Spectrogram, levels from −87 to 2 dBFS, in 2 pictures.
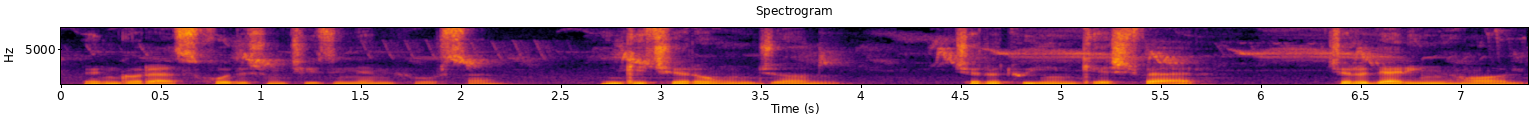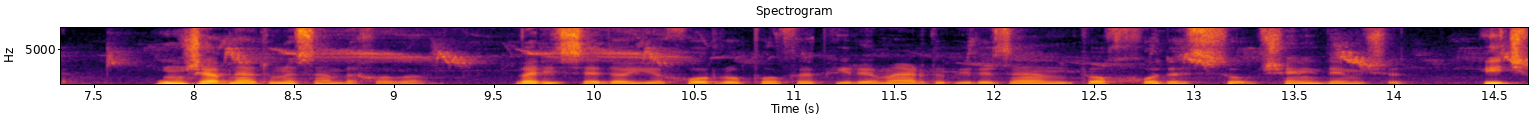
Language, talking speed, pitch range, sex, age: Persian, 135 wpm, 80-105 Hz, male, 30-49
